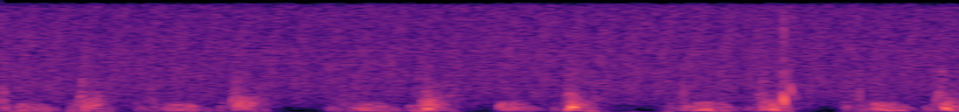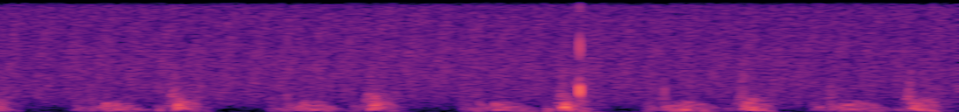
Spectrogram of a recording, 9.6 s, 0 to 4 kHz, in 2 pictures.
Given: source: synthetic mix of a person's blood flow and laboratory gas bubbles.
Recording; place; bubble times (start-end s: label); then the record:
Doppler ultrasound of blood flow; precordium
3.89-3.96 s: bubbles
7.67-7.74 s: bubbles
From the record:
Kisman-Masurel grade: 123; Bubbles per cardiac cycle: 1 to 2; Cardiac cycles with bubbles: 10 to 50%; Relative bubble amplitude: loud (0.450 to 0.775); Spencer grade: 2 (many but less than half of the cardiac periods contain bubble signals, singularly or in groups); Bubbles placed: anywhere in the cardiac cycle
